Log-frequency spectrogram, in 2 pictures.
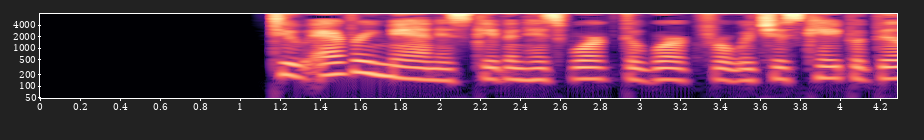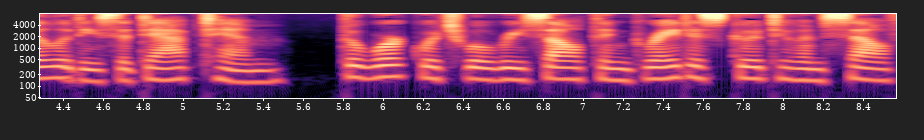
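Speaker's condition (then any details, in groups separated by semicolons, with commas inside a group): No condition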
